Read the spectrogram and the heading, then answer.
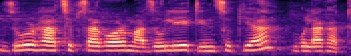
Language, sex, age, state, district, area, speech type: Assamese, female, 30-45, Assam, Kamrup Metropolitan, urban, spontaneous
